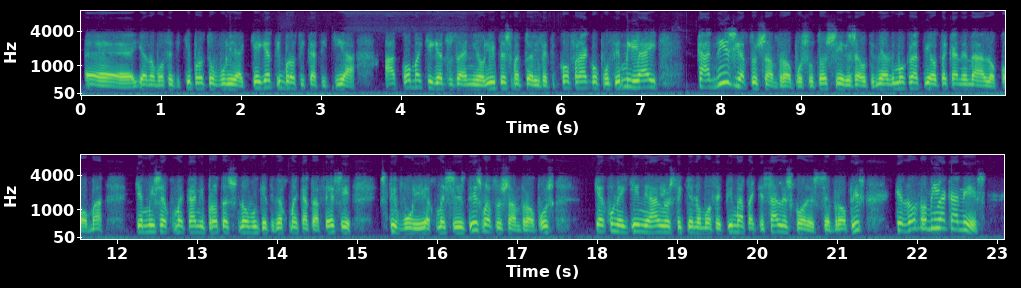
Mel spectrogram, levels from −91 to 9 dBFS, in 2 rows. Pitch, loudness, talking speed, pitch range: 165 Hz, -14 LUFS, 180 wpm, 145-185 Hz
